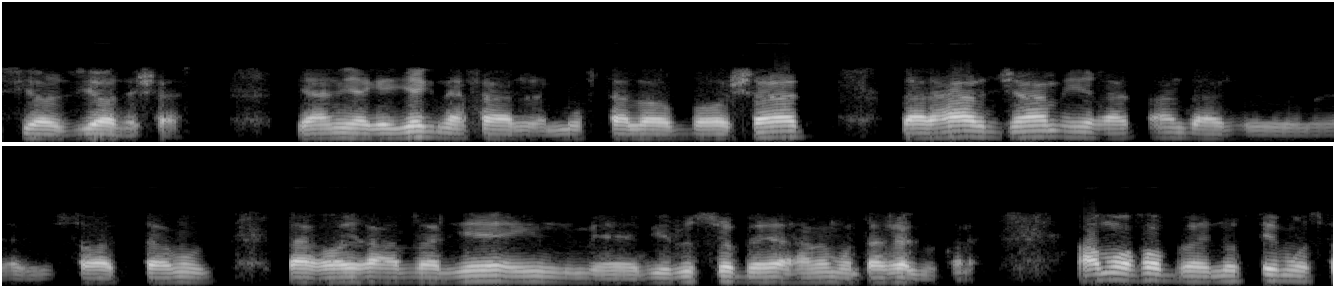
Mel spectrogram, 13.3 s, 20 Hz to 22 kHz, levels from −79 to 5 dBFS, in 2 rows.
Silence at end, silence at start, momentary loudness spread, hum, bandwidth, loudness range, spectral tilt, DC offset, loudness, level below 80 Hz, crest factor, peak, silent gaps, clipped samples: 0.15 s; 0.1 s; 14 LU; none; 3.9 kHz; 3 LU; -8.5 dB/octave; under 0.1%; -20 LUFS; -72 dBFS; 16 dB; -4 dBFS; none; under 0.1%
